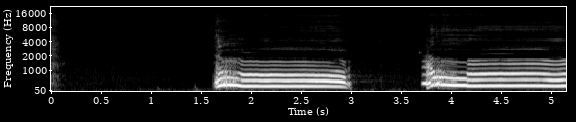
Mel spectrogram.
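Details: A Bluetick Coonhound in the woods, stirred to howl by signs of deer and deer tracks in the snow; two sustained howls with a sharp onset, the second stepping down slightly partway through.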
